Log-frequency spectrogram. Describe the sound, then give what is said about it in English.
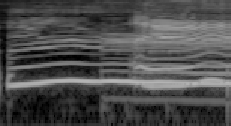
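A voice imitates the moan of a dying whale: one long, steady, mid-pitched wail held for over a second, turning brighter and more strained toward the end. “What if it's a dying whale? Well, I don't know if it'd be a ping. It'd be more like a.”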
